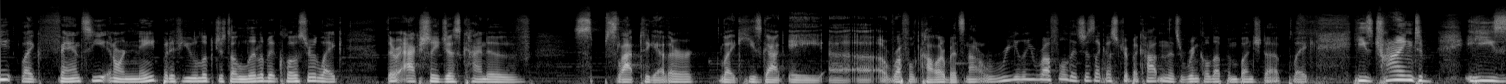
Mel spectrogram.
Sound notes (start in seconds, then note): none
